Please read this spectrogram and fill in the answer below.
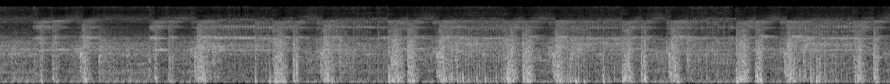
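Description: Automatic bandsaw-blade sharpening machine running: regular clacks, about two a second, as its feed mechanism advances the band blade tooth by tooth. Under them is a steady high whine and the hiss of the grinding wheel on the blade's teeth.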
